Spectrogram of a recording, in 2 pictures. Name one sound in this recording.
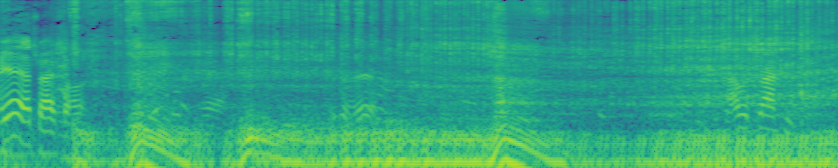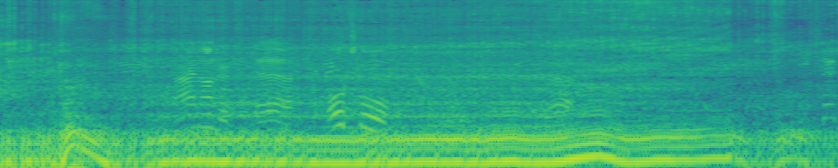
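A motorcycle engine idles with a deep, throbbing rumble.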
